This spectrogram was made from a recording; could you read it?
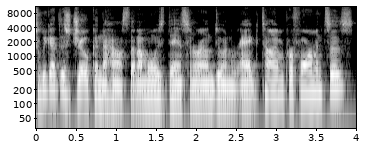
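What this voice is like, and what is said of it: Usual voice. Nothing is said of it.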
